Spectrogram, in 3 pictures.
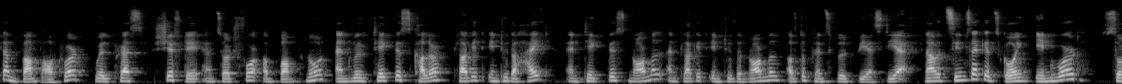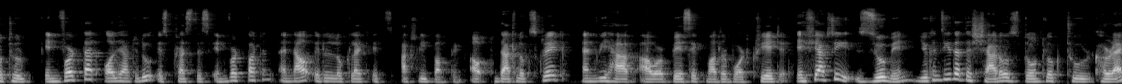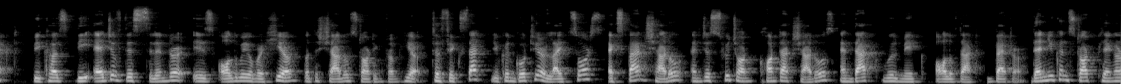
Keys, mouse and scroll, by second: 0.3 middle click, 0.9 shift+a, 4.3-5.5 drag, 6.4-8.1 drag, 11.6 ctrl+middle click, 13.0 click, 16.1 ctrl+middle click, 16.9-17.3 shift+middle drag, 17.8 ctrl+middle click, 18.6 middle click, 19.1 ctrl+middle click, 27.8 click, 28.8 click, 30.2 click.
